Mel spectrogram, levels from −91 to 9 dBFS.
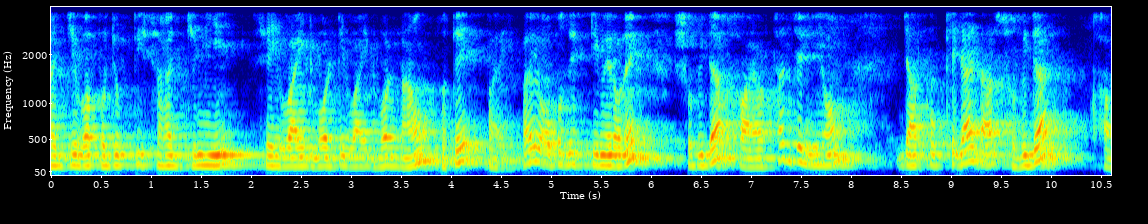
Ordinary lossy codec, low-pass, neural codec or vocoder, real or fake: none; 3.6 kHz; codec, 16 kHz, 16 kbps, FreqCodec, smaller model; fake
